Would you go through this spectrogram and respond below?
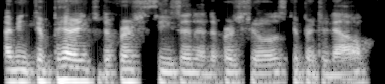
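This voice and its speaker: A man's voice: on the low side, steady tone, normal speed, no echo, poor audio. A man who hosts his own show, chatting casually as a guest. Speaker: video show host appearing as a guest. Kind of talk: casual chat.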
